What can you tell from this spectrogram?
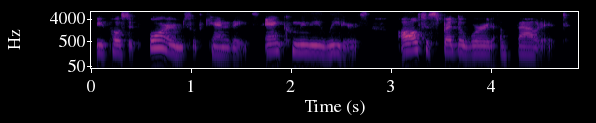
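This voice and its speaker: Moderating an upbeat press call, the New York organizer, a Bangla speaker, talks fairly quickly in a lowish voice. She comes across as enthusiastic, relaxed and warm.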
